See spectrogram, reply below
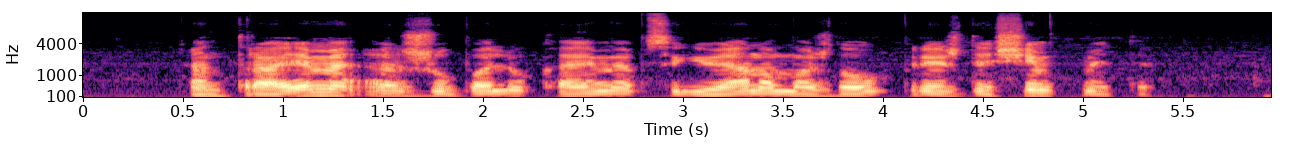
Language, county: Lithuanian, Telšiai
